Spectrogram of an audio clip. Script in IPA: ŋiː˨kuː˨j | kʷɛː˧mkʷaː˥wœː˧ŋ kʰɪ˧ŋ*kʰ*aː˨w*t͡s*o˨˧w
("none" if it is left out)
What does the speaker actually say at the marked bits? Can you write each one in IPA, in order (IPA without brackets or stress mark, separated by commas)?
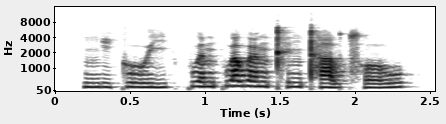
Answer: kʰ, t͡sʰ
